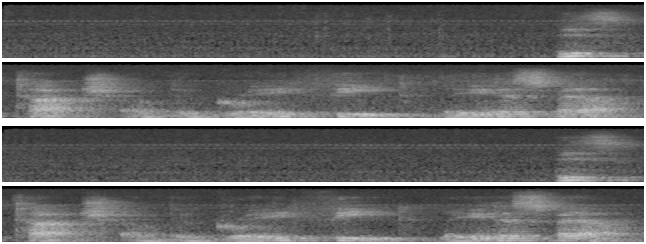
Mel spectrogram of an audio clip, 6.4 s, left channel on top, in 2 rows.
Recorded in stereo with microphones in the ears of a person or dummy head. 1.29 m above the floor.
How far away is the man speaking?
About 1.0 m.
